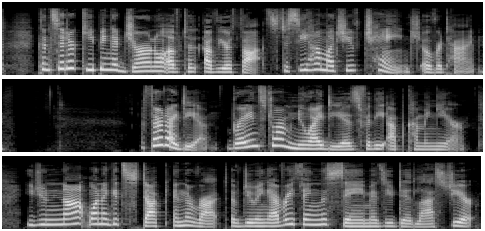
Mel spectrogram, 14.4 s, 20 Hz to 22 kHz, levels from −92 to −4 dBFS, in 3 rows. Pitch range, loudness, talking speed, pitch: 185-285 Hz, -19 LUFS, 195 wpm, 220 Hz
